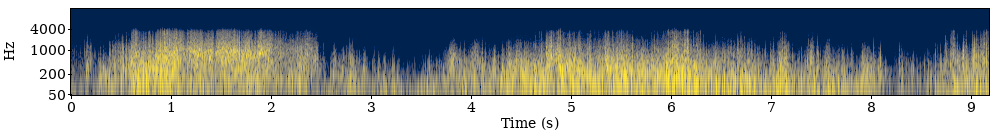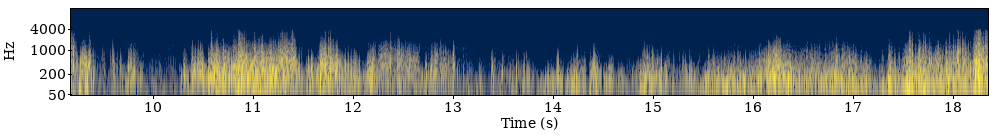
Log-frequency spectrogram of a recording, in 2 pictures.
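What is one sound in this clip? Wind gusts roar against the microphone outdoors.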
